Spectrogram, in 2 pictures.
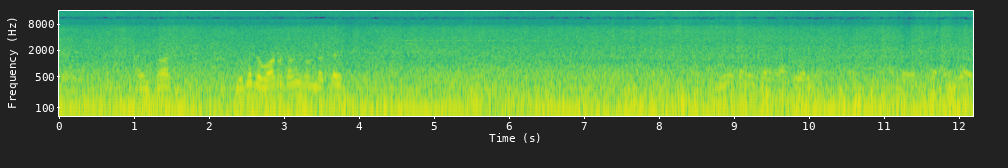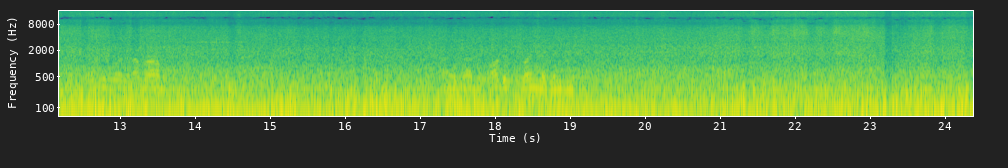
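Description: Floodwater rushes and churns steadily.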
